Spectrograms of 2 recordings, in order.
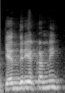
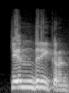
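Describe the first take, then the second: First: केंद्रीयकरण said with an extra ya, kendriyakaran; wrong pronunciation. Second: केंद्रीकरण said kendrikaran, no ya sound; correct pronunciation. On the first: Teacher showing students the common error, wrong form. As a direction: add the ya sound in केंद्रीयकरण, as the mistake. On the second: Teacher giving students the right form, careful correct pronunciation. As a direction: say केंद्रीकरण as ken-dri-ka-ran. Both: Shown as a demonstration.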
